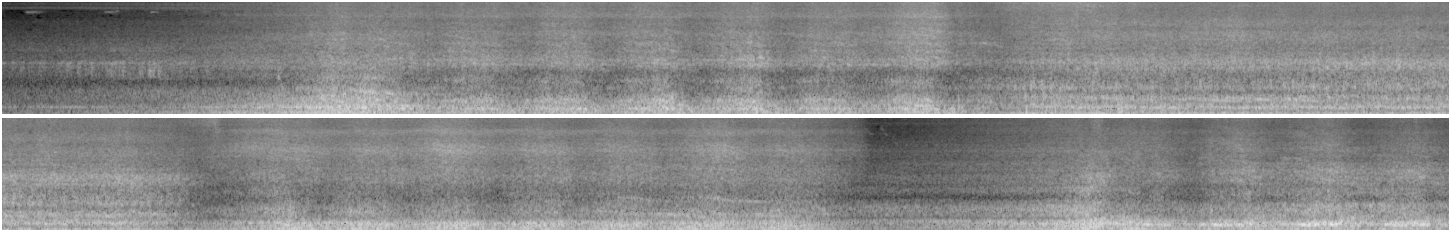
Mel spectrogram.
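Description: ICE high-speed trains passing at speed. The first train's approach swells up within a few seconds into a steady rush of wheels on rails and air. Near the end the noise dips and then rises again as a second ICE passes close by.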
